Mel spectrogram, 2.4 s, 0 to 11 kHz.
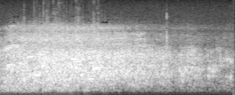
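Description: Live studio audience laughing at a punchline, a loud wash that starts at once and fades over the last half second. It comes through the narrow, muffled sound of a 1939 radio broadcast recording.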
